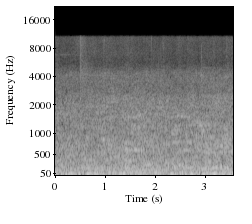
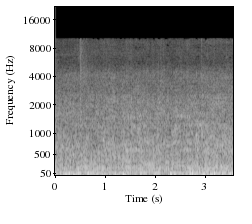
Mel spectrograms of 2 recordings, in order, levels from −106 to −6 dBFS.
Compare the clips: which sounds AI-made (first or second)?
second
